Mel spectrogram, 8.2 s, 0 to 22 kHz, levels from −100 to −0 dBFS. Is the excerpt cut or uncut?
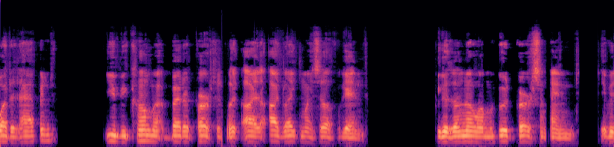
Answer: uncut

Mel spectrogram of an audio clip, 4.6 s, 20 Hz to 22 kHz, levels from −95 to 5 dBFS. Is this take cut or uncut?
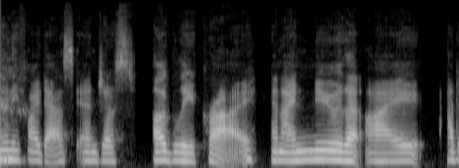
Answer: uncut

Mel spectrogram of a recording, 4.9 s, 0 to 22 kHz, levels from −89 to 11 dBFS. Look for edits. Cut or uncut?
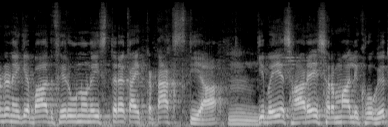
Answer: uncut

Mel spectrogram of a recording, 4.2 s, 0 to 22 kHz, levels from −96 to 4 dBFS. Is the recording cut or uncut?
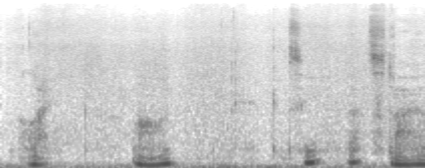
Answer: uncut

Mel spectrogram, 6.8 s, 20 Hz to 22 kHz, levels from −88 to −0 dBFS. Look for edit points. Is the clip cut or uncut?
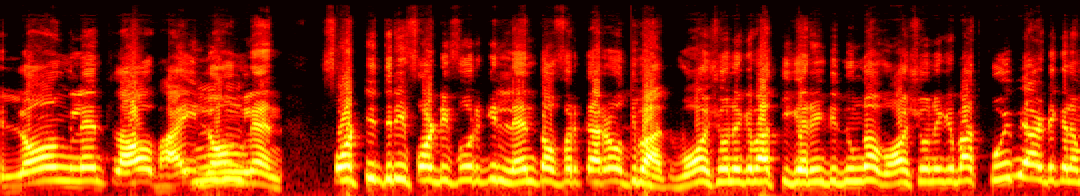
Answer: cut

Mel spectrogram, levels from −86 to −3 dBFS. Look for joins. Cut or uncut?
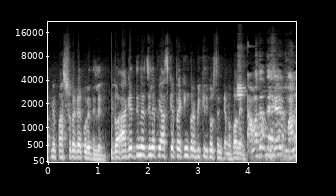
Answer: cut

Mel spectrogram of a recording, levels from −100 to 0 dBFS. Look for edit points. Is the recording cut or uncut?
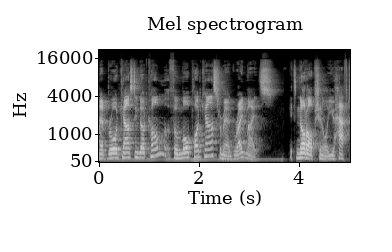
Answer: uncut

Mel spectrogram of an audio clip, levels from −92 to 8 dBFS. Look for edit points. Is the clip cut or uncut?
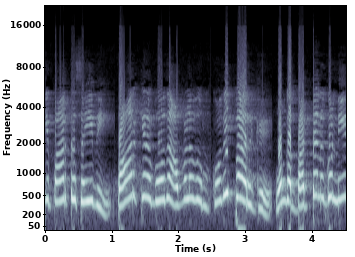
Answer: cut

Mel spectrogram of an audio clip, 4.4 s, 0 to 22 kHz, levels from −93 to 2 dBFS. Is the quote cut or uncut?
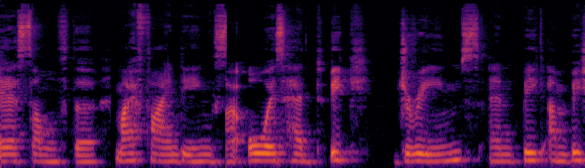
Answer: cut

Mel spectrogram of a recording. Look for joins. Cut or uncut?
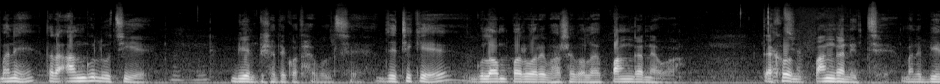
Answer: uncut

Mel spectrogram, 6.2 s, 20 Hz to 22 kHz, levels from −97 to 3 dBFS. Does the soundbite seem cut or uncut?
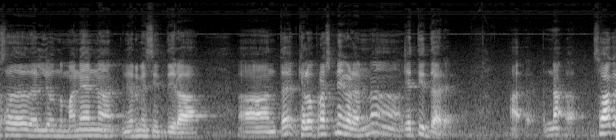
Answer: uncut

